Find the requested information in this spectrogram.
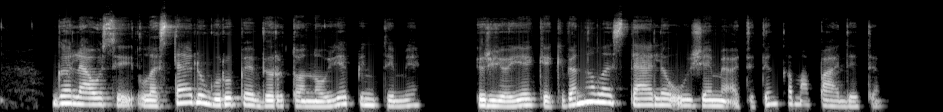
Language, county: Lithuanian, Šiauliai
